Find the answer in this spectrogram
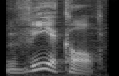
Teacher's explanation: Note the long E at the beginning, as well as the silent H.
